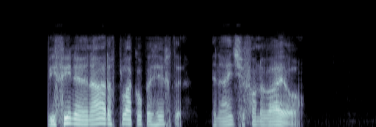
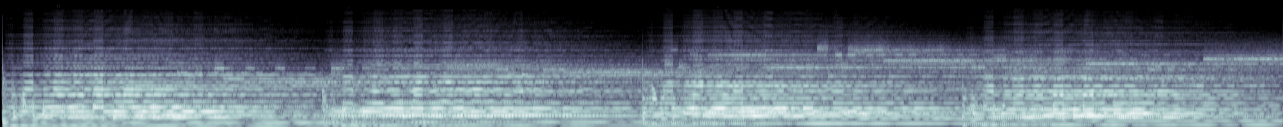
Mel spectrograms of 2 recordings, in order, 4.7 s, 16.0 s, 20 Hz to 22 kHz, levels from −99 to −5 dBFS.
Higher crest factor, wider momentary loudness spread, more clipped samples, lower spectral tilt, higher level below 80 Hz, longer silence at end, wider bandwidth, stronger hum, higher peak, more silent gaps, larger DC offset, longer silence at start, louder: about the same, 20 dB vs 16 dB; first, 15 LU vs 12 LU; neither; about the same, -7.5 dB/octave vs -7.5 dB/octave; second, -58 dBFS vs -46 dBFS; first, 0.95 s vs 0 s; about the same, 7 kHz vs 7 kHz; neither; second, -8 dBFS vs -2 dBFS; first, 2.51-2.55 s vs none; neither; first, 0.6 s vs 0 s; second, -27 LUFS vs -17 LUFS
